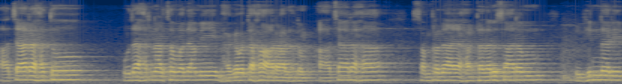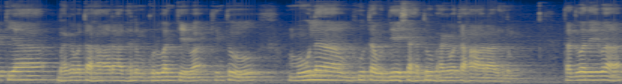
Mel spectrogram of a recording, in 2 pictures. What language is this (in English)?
Sanskrit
